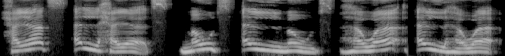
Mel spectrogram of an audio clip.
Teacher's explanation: we here pronounce the whole AL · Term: Lunar letters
